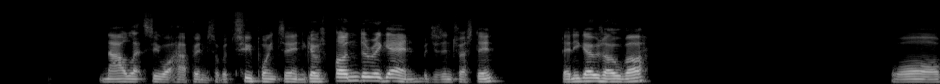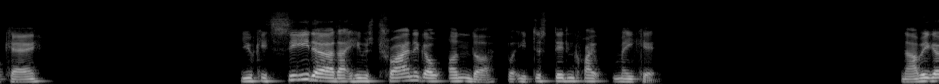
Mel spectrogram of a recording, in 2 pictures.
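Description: A man talks calmly through an online call microphone, with pauses.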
